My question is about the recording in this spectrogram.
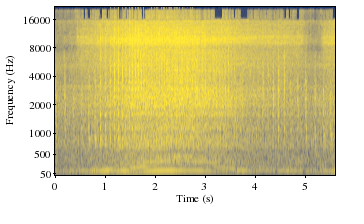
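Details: Jeep 4.0 engine, hot: sharp regular knock about four per second over the idle, rhythm tied to engine speed; internal knock, cause unknown.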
